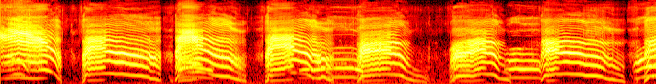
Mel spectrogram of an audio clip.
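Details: Stray tabby cat fighting a large white cat, a run of about eight loud harsh yowls, each wavering then sliding downward, separated by short gaps, tense and continuous.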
